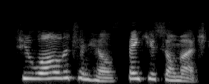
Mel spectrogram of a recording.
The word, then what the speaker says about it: Tualatin: completely botch it again tualatin hills to all the tin hills thank you so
